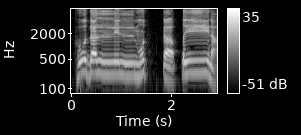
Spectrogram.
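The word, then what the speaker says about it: هُدًى لِّلْمُتَّقِينَ: কফ ইয়াজের কি, কি, কফটা মোটা করে উচ্চারণ করতে হবে, কি, এভাবে। নুন যেমন না, কি না, হুদাল লিল মুত্তাকিনা।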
